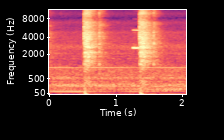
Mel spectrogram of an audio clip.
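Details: Biotronix Solution Forever shockwave therapy device for musculoskeletal pain: two sharp, loud clicking bursts under a faint steady electronic hum; shockwave applicator firing.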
